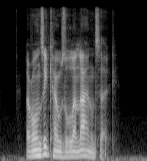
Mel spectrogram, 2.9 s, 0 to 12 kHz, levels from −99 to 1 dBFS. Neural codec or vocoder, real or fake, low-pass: autoencoder, 22.05 kHz, a latent of 192 numbers a frame, VITS, trained on many speakers; fake; 9.9 kHz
